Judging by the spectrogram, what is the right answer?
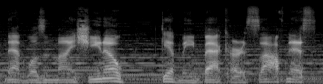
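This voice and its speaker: A man with a low voice reads aloud game dialogue for a bitter, grieving middle-aged character who is obsessive and ruthless. His lightly acted, measured delivery snarls defensively and flares into outbursts. Game music is clearly audible underneath.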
